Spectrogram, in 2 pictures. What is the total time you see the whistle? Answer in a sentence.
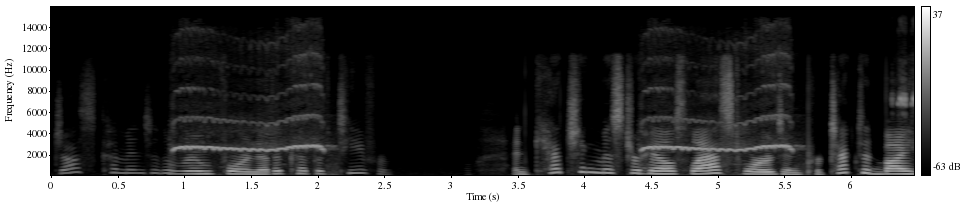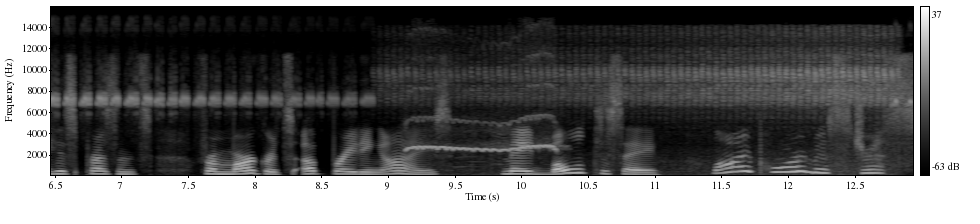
The whistle can be heard for 4 seconds in total.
